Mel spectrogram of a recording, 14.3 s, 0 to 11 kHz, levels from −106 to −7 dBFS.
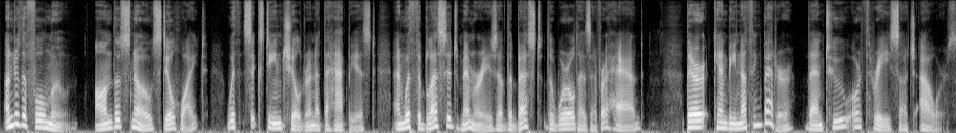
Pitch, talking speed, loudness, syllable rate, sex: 125 Hz, 165 wpm, -21 LUFS, 4.1 syllables/s, male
